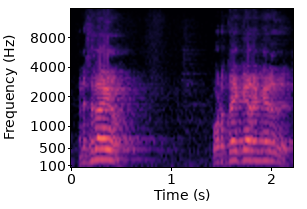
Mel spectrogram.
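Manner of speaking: stern order. Acted. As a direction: lay down the rule forcefully. Man gives stern orders. (കർശനമായി ഉറക്കെ)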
